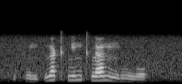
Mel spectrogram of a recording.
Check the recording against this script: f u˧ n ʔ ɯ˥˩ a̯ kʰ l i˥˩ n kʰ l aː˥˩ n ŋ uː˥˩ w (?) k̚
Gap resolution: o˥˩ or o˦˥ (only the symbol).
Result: o˦˥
